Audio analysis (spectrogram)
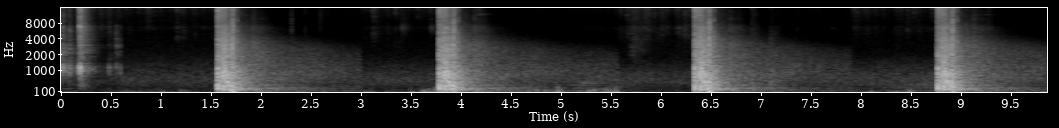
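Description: A PSA 6.5 Grendel rifle fires reloaded ammunition (27.2 grain charge) at an outdoor range: four loud, sharp shots spaced a couple of seconds apart, each with a decaying echo tail and quiet pauses between.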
